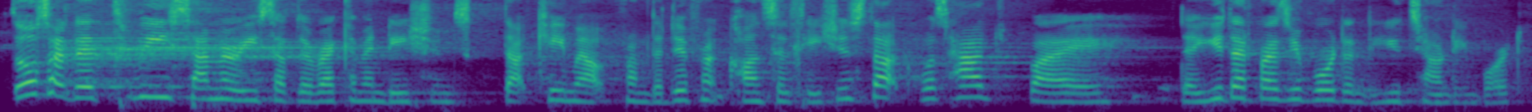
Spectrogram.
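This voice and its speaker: A woman moderating a panel, brisk and friendly as she sums up and invites questions. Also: mid-range voice, a bit bright. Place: large conference hall. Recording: reverberant hall, faint noise.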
